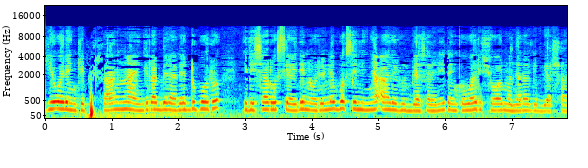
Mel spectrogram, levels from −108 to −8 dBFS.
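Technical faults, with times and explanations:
Throughout, HE-AAC compression: the speech keeps a bright top, but s sounds turn heavily gritty and metallic, which fits a bitrate near 12 kbps. The treble is likely rebuilt from copied lower bands. A spectrogram shows blocky, repeated high-band patches ending abruptly at 11.5 kHz.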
